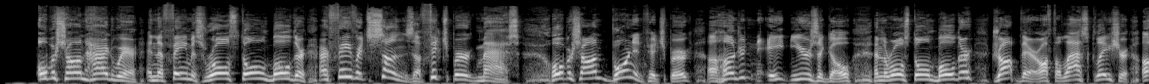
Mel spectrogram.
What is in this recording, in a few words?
Radio; Rollstone Boulder; Radio60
